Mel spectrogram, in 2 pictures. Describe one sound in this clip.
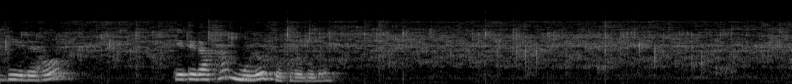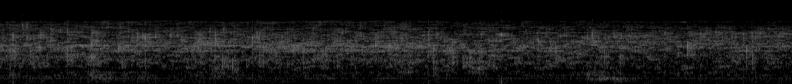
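Vegetables sizzle steadily as they fry in a pan.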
